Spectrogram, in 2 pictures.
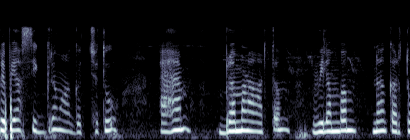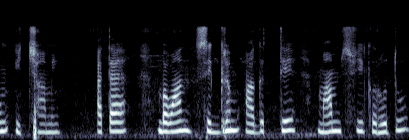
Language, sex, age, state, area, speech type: Sanskrit, female, 18-30, Rajasthan, rural, spontaneous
